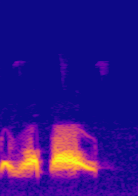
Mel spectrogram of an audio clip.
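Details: Decoy spotted dove goading a rival, one short cooing phrase: a dipping, quavering note followed by a smooth, slightly falling longer coo.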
